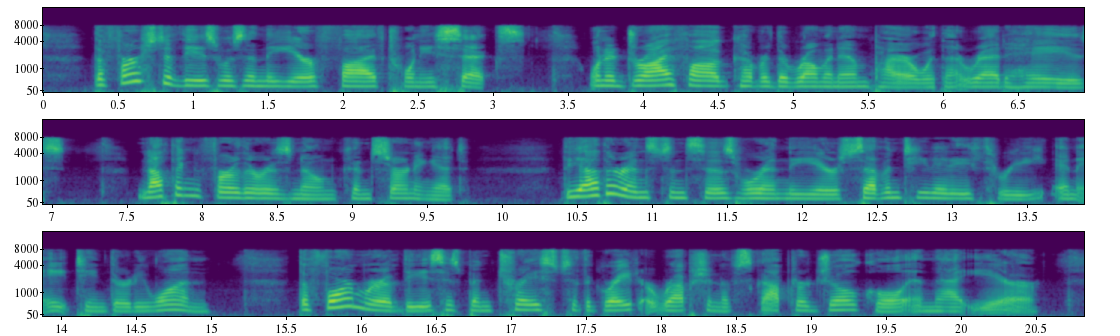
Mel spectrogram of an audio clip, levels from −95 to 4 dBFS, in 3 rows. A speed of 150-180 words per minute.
Yes: average, 155 wpm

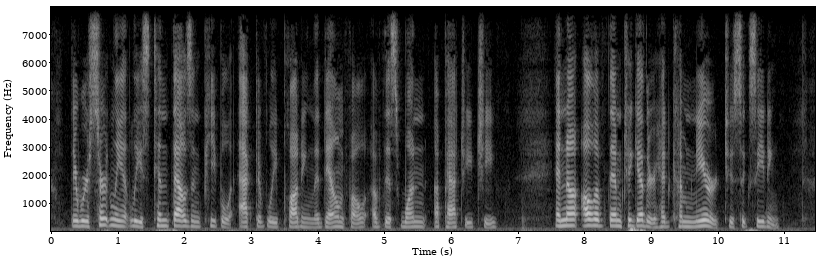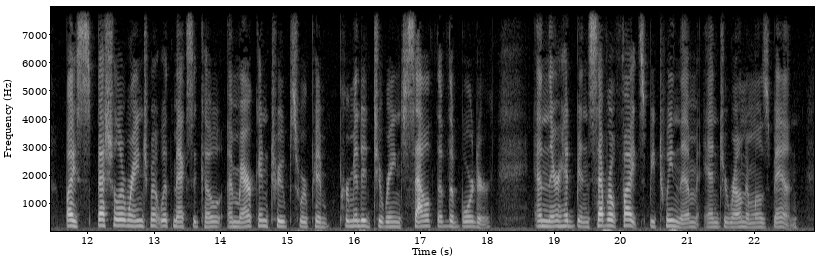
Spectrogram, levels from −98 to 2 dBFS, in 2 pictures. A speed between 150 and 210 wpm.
No: average, 140 wpm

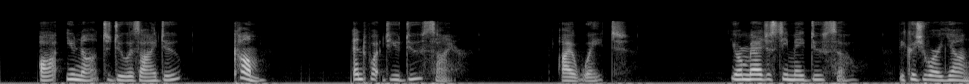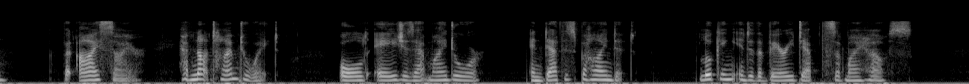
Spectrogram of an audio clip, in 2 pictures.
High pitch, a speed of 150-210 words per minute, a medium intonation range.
Yes: high, 200 Hz; average, 165 wpm; average, 3.1 semitones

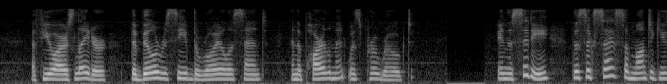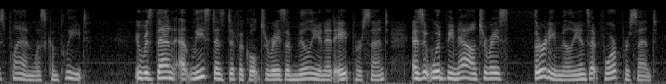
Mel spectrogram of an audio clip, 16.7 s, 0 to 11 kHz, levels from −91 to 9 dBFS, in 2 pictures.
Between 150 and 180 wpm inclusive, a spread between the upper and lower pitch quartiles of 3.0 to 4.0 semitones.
No: average, 190 wpm; average, 3.4 semitones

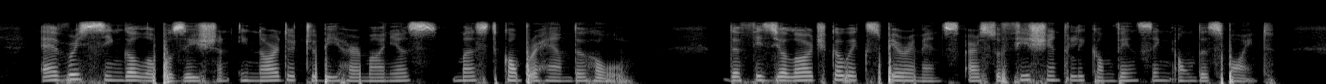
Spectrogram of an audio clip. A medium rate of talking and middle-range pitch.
No: slow, 95 wpm; medium, 175 Hz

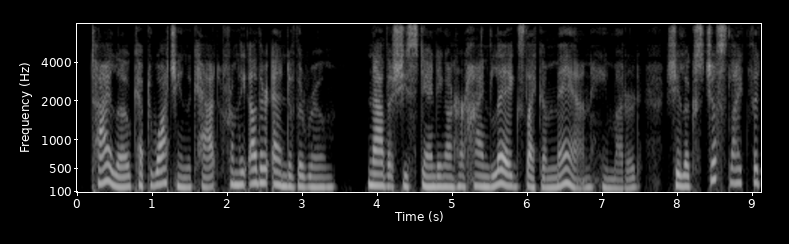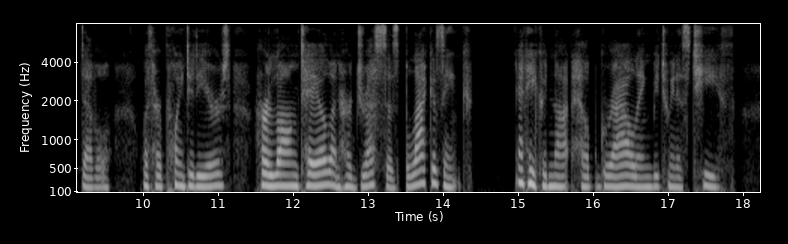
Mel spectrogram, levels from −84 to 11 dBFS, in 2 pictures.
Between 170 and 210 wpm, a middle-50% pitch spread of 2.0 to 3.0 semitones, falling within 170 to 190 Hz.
Yes: average, 180 wpm; average, 2.7 semitones; medium, 185 Hz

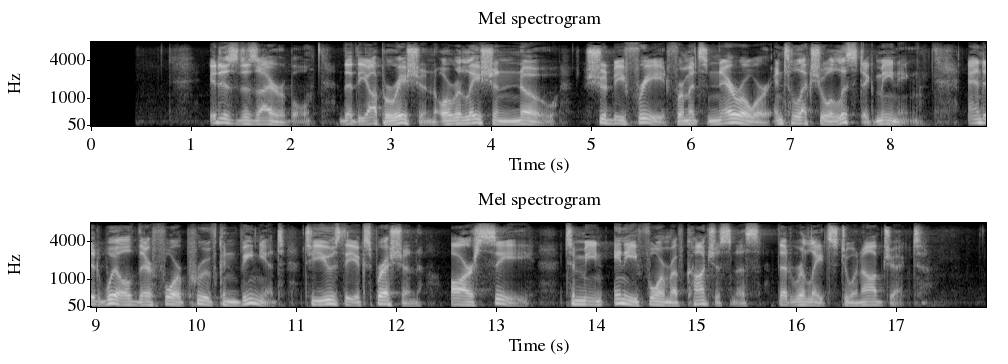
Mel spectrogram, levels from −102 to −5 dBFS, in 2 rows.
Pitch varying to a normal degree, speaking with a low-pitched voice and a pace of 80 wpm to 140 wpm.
Yes: average, 3.9 semitones; low, 105 Hz; slow, 135 wpm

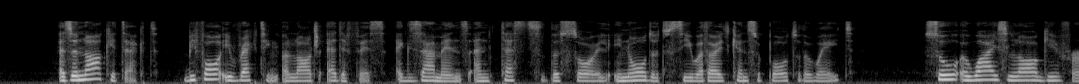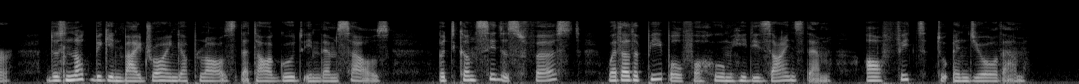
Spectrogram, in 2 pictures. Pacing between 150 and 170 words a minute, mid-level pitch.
Yes: average, 155 wpm; medium, 170 Hz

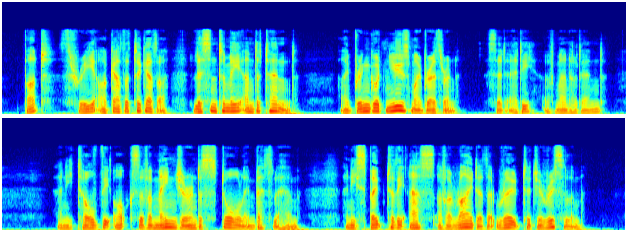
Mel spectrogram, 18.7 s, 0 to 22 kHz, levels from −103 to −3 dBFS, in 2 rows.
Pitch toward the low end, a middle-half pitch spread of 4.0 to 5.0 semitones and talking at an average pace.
No: low, 100 Hz; average, 4.3 semitones; slow, 125 wpm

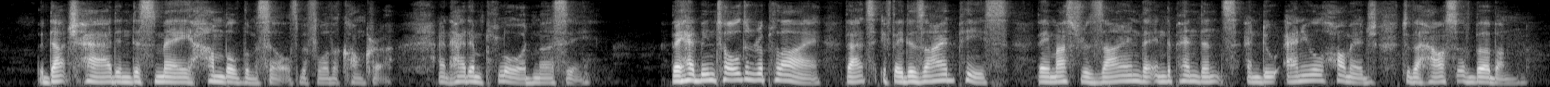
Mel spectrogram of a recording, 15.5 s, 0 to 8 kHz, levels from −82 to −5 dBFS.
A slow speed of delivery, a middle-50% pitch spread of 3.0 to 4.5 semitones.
No: average, 150 wpm; average, 3.5 semitones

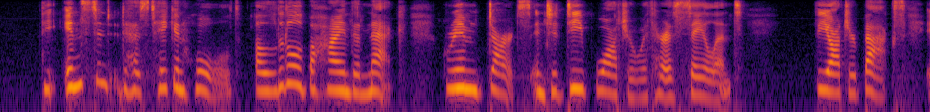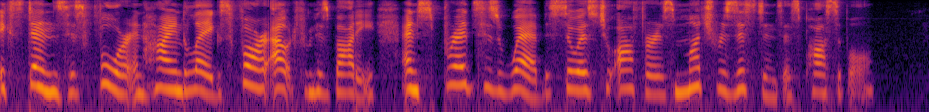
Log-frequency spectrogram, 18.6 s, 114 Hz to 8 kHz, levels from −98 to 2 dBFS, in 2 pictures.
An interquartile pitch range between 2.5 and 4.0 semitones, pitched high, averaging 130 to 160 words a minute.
Yes: average, 3.1 semitones; very high, 255 Hz; average, 150 wpm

